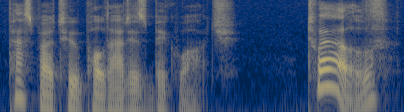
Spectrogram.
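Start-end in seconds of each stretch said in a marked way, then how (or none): 2.3-2.9 a sharp rising cry of disbelief; a startled exclaim, pitched up; exclaiming in surprise. A narrator's reading. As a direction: catch the time and blurt it out, startled. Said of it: "he exclaimed".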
